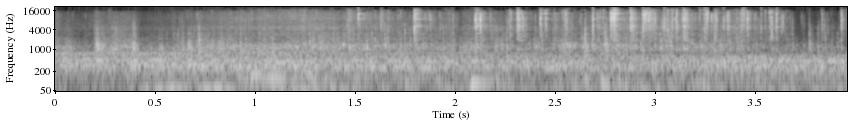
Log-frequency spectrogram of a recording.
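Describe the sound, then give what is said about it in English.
Dry General Mills cereal (Count Chocula, Frankenberry and Booberry, a little of each) pours steadily into a bowl, a dense, continuous rattle of many small pieces clattering for about four seconds, with no one speaking. “So I'm going to pour these into my bowl here.”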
